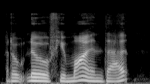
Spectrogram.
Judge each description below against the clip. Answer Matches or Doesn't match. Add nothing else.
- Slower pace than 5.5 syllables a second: Doesn't match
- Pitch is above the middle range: Doesn't match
